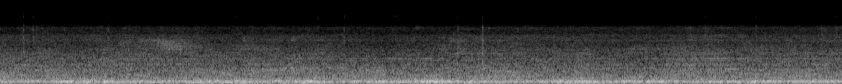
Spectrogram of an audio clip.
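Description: A steady low rumble that holds an even level throughout, with faint voices in the background.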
